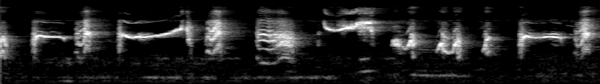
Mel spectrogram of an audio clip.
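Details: Morning song of a long-tailed shrike, used to draw other shrikes into singing: dense run of clear whistled notes and harsh scratchy chips, fast and varied, with no pause.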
